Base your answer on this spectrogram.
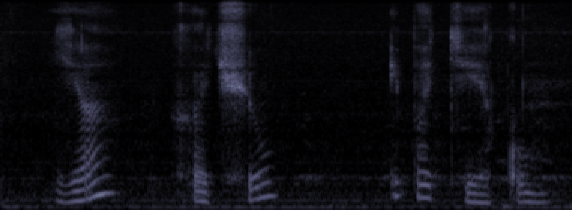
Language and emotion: Russian, neutral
